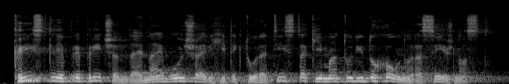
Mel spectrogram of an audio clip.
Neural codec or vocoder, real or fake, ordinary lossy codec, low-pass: none; real; none; 10.8 kHz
